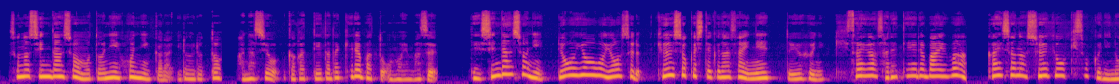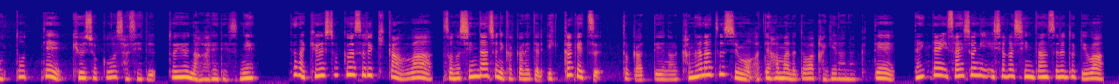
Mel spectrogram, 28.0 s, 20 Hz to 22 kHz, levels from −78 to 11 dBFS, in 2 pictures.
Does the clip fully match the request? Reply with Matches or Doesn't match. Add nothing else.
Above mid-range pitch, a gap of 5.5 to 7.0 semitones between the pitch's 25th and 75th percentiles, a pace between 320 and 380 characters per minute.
Matches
